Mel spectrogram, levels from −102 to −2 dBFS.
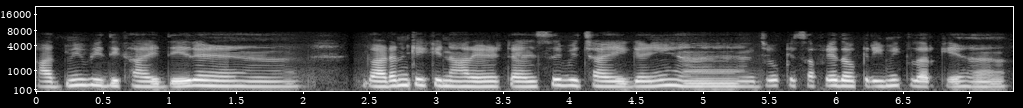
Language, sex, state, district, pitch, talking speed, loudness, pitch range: Hindi, female, Jharkhand, Palamu, 215 Hz, 180 wpm, -15 LUFS, 205-235 Hz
